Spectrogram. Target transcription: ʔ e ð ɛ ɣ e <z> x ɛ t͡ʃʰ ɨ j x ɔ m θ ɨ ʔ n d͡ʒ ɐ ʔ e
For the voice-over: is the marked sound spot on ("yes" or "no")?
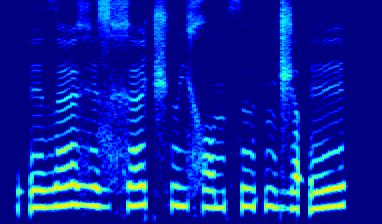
yes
